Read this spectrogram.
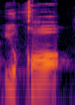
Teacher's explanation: قاف کو موٹا ادا کرنا ہے، الف مدہ ہے.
